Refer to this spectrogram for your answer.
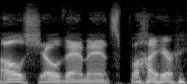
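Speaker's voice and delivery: mock deadpan, low and expressionless. Speaker retells a man's comment while setting an ant mound alight, retelling a deadpan line. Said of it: "delivered, deadpan".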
